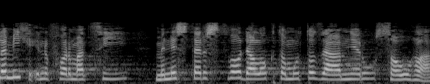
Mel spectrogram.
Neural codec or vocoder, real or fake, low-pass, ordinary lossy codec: none; real; 7.2 kHz; MP3, 32 kbps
